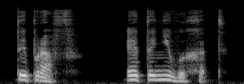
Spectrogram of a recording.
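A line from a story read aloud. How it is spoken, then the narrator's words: Weary sigh. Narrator (Russian): устало вздохнул Эритар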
